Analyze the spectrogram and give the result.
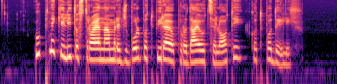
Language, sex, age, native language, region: Slovenian, female, 18-29, Slovenian, Gorenjska region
